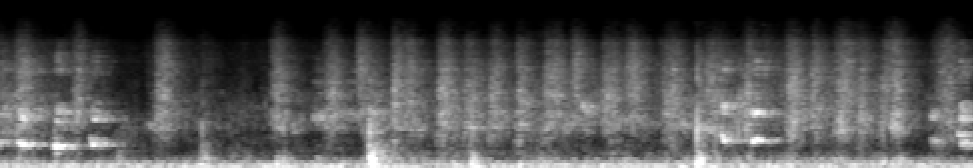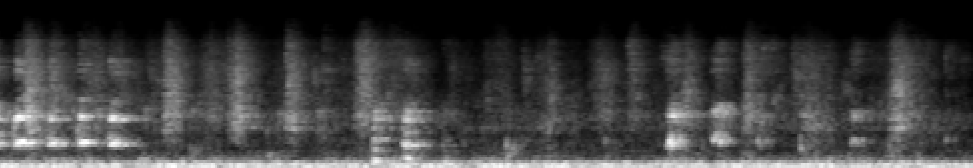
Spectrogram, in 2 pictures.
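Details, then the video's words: Labrador Retriever puppies, a litter of six, playing together in their play room, give many short high yips and whining squeals over constant scrabbling clicks, with a droning low hum beneath. "Labrador puppies at play!"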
